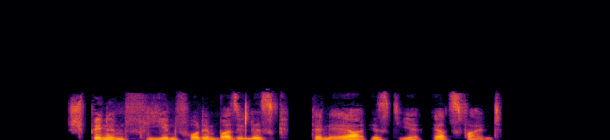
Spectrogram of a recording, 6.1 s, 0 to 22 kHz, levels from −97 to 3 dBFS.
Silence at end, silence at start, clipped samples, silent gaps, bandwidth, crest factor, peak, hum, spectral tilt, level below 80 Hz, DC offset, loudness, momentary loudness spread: 1.1 s; 0.7 s; under 0.1%; 0.86-0.90 s, 2.89-3.11 s, 4.22-4.31 s; 8 kHz; 20 dB; -2 dBFS; none; -6 dB/octave; -56 dBFS; under 0.1%; -20 LUFS; 14 LU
